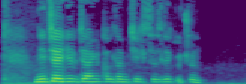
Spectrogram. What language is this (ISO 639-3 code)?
uzb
